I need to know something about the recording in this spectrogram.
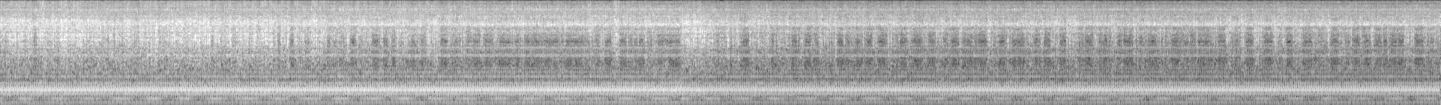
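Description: An electric pump motor hums steadily nearby.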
